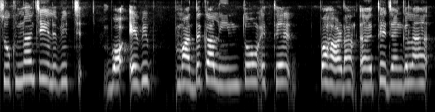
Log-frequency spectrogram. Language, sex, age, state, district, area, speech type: Punjabi, female, 18-30, Punjab, Fatehgarh Sahib, rural, spontaneous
